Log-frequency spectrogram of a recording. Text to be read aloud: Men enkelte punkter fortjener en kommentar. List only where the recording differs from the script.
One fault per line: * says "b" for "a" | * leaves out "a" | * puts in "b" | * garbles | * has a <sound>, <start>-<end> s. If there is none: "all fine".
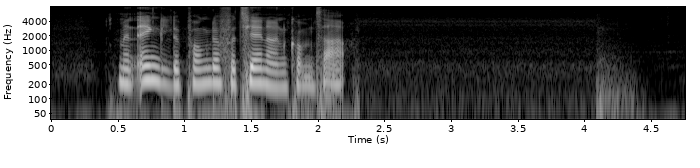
all fine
